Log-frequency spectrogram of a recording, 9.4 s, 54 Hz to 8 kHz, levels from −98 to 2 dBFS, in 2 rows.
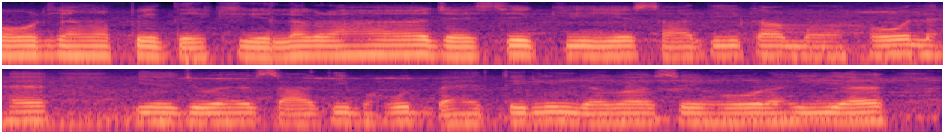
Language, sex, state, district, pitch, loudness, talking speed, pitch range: Hindi, male, Bihar, Purnia, 125 Hz, -22 LUFS, 160 wpm, 120-130 Hz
